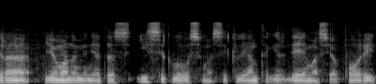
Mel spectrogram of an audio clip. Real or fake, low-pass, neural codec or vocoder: fake; 7.2 kHz; codec, 16 kHz, 8 kbps, FreqCodec, smaller model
